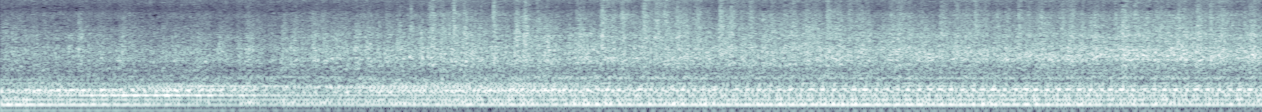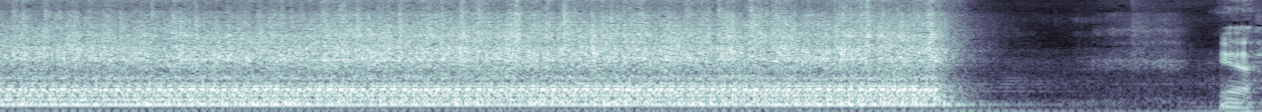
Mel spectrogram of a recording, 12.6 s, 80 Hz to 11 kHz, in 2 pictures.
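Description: A Genie GX9000 garage door opener runs along its rail with a steady, close motor hum and drive rumble, then cuts off near the end, leaving near silence.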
